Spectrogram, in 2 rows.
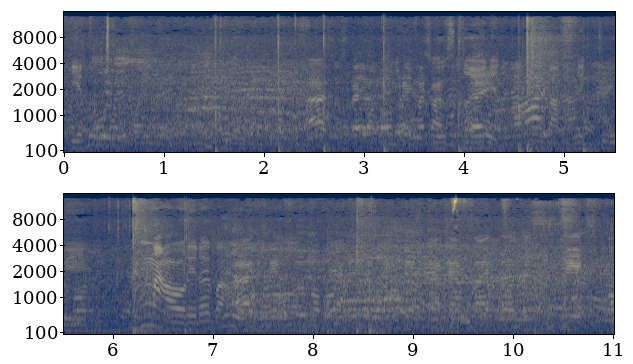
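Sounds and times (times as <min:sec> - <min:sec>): crowd chatter and shouts: 0:00.0 - 0:11.0
volleyball bouncing on court: 0:01.5 - 0:05.4, 0:06.2 - 0:07.0, 0:08.4 - 0:08.8.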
